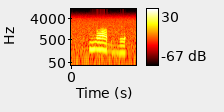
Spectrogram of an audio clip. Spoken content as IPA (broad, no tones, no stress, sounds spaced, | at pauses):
j ɔ dˤ æ̤ ɭ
